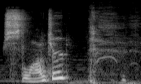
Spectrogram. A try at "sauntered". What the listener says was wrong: No L, just sauntered.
